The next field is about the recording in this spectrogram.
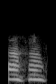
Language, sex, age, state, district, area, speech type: Marathi, female, 45-60, Maharashtra, Mumbai Suburban, urban, conversation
